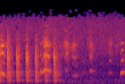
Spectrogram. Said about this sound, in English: Well, it won't hurt just to rap on the door.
